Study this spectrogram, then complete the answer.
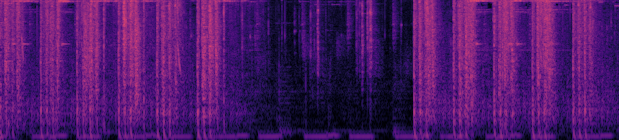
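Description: Rapid automatic gunfire from a weapon in the video game The Finals, loud and close, in two sustained bursts separated by a short pause.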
